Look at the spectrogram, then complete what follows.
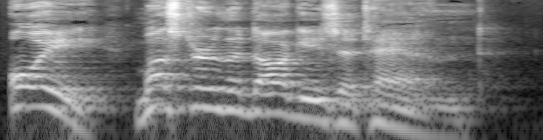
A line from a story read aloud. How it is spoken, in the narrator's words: the Aussie barked out orders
